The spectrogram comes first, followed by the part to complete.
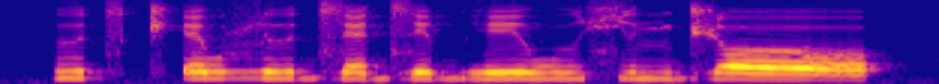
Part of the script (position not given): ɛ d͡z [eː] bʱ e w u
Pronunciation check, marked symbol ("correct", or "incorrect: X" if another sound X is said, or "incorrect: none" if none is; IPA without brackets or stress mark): incorrect: e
